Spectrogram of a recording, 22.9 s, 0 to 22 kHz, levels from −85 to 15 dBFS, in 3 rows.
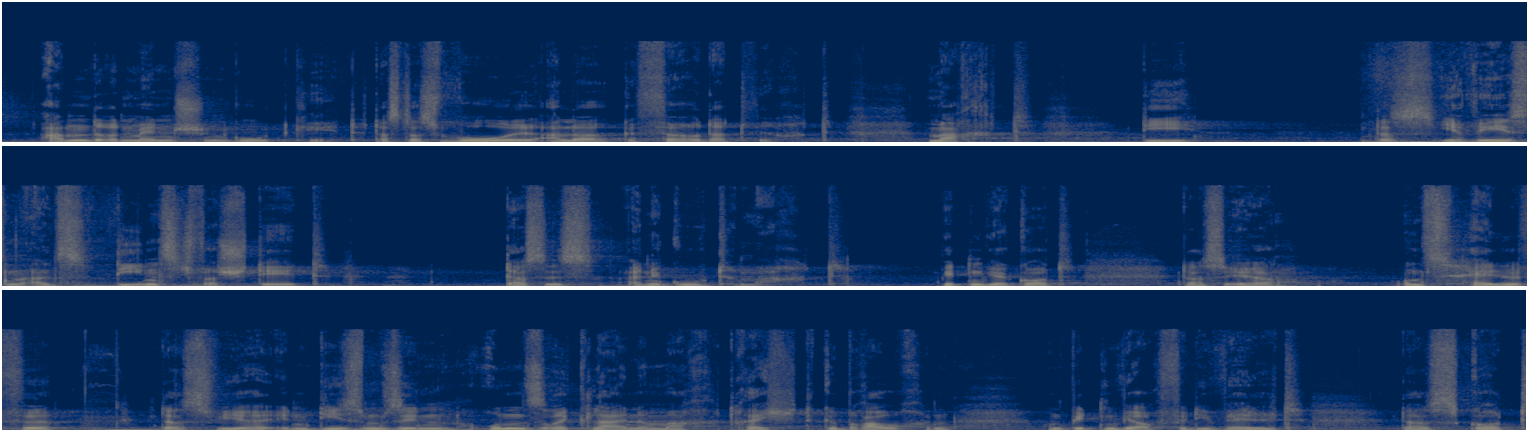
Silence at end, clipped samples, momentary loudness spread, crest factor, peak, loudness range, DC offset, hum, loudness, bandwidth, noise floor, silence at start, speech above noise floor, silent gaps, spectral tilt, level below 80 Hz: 0 s; under 0.1%; 17 LU; 24 dB; -14 dBFS; 4 LU; under 0.1%; none; -36 LUFS; 16 kHz; -63 dBFS; 0 s; 28 dB; none; -5 dB/octave; -54 dBFS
